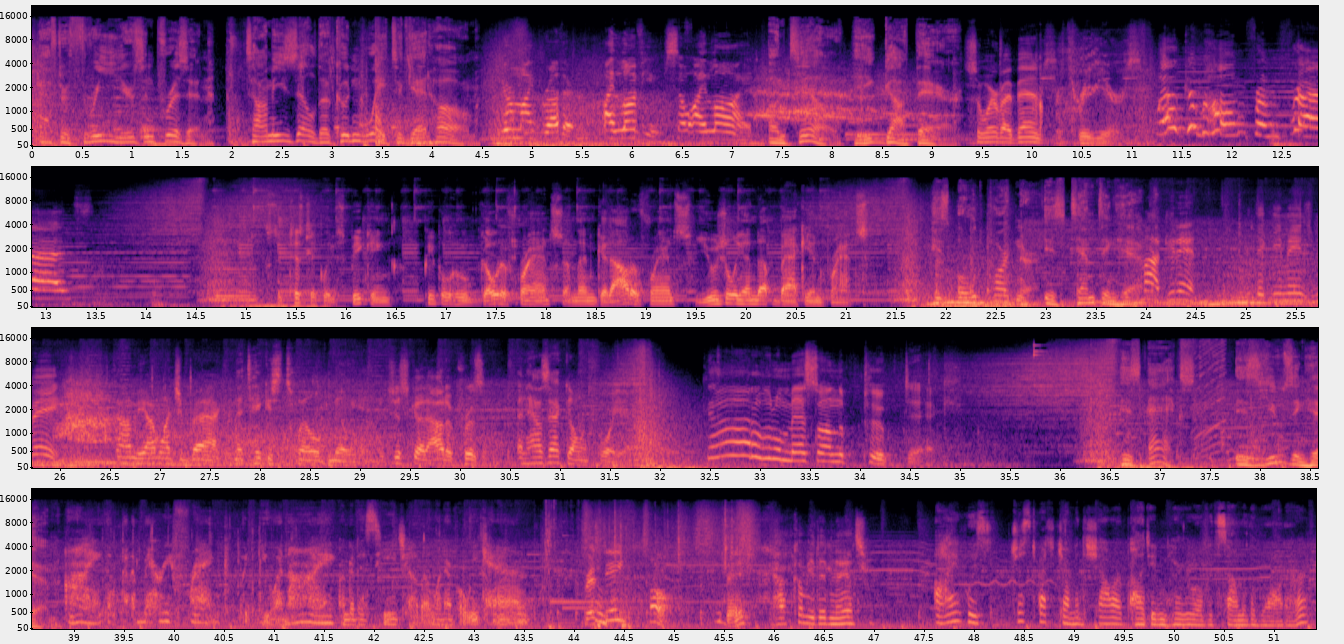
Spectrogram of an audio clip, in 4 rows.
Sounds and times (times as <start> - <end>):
Music: 0.0 - 51.4.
